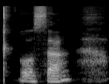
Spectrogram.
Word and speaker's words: Xhosa: In Xhosa, and I said it right, Xhosa, Ubuntu is the belief and philosophical perspective of our universal bond as human beings.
